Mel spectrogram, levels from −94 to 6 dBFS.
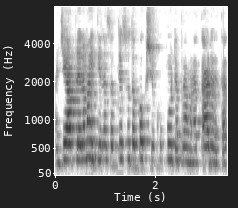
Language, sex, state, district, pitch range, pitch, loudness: Marathi, female, Maharashtra, Pune, 260-290 Hz, 280 Hz, -30 LUFS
